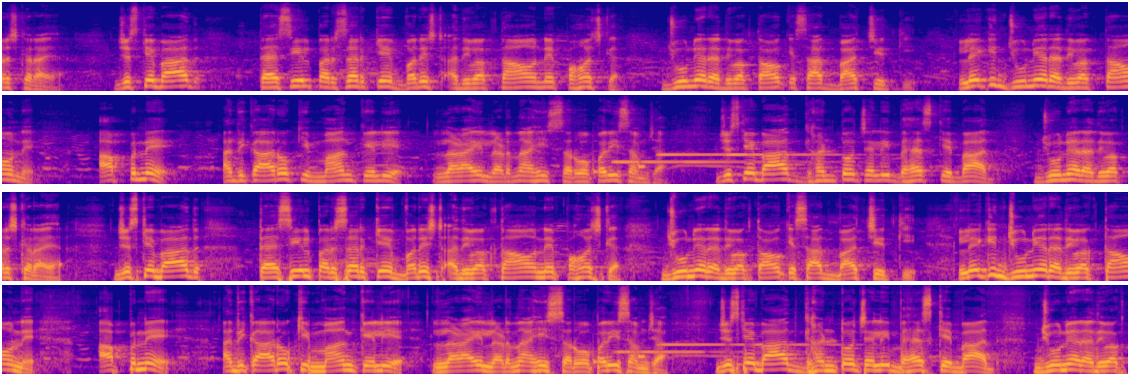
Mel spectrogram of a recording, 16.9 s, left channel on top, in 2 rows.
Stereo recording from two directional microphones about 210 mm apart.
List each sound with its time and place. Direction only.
0.0 s speech: 40° right (ahead or behind)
